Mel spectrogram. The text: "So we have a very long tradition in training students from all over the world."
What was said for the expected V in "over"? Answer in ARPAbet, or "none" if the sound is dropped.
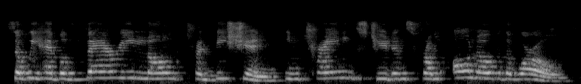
V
